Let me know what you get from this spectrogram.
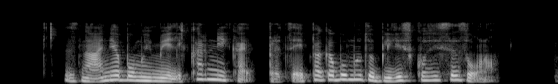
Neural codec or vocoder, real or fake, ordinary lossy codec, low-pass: none; real; none; 7.2 kHz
